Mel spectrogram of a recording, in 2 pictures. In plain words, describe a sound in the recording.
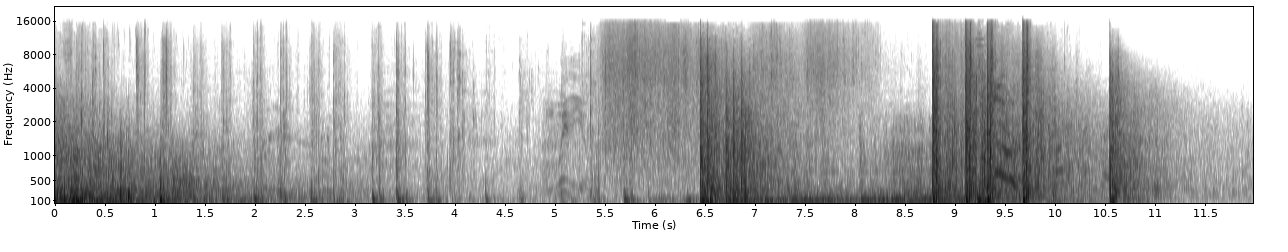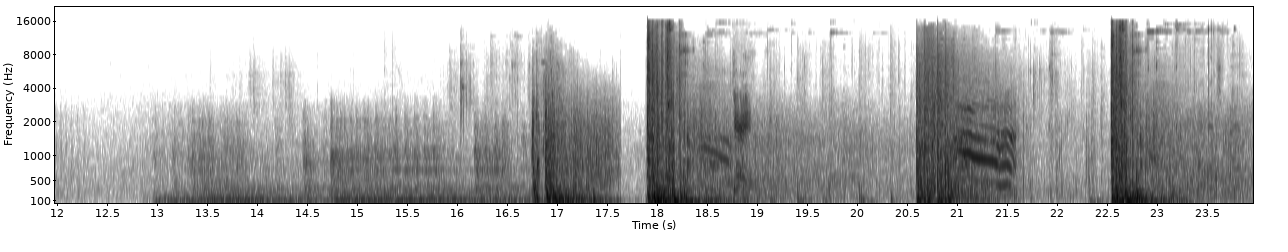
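Rapid gunfire cracks in short bursts.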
